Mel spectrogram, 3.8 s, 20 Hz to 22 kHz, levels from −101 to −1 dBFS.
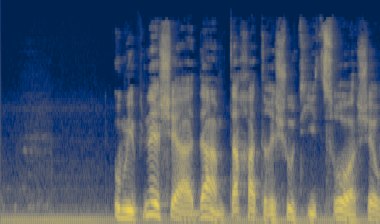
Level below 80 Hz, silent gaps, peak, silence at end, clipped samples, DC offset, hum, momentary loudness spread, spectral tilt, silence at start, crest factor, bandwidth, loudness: -46 dBFS; none; -6 dBFS; 0 s; under 0.1%; under 0.1%; none; 19 LU; -5.5 dB/octave; 0 s; 16 dB; 15.5 kHz; -22 LUFS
